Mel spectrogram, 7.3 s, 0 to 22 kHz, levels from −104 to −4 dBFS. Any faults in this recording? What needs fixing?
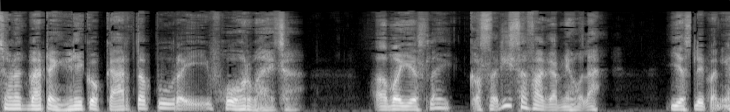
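Throughout the speech, the treble sounds hissy and grainy, with roughened consonants and blurred onsets, likely from Vorbis compression at a low bitrate, around 34 kbps. Fine high-frequency detail is coarsely quantised into noise of similar energy. A spectrogram shows a hard ceiling at 14.2 kHz with speckled texture below it. Re-encode from the original at a higher Vorbis quality setting, or deliver uncompressed audio.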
